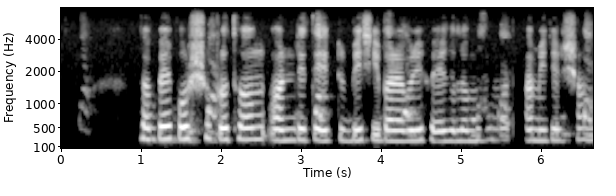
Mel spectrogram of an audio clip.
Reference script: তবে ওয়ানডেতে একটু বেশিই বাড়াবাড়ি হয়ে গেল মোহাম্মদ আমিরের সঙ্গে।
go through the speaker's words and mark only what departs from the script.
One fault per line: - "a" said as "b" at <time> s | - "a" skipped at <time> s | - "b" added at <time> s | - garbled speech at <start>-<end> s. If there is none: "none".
- "পরশু প্রথম" added at 1.4 s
